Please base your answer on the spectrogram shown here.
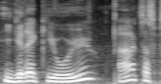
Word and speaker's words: Hu: Alors, avec un mantra spirituel qui s'appelle le chant du Hu, ça s'écrit H-U, mais ça se prononce Y-I-O-U.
